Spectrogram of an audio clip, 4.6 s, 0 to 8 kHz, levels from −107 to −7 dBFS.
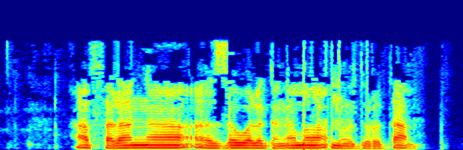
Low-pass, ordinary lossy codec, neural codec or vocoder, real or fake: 7.2 kHz; MP3, 24 kbps; none; real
